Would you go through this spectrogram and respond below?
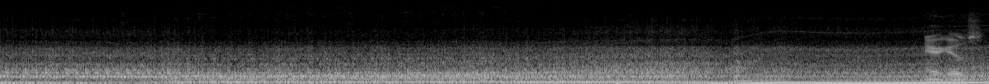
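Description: A heavy truck engine in American Truck Simulator drones steadily, then drops pitch as it downshifts near the end, with a voice talking over the engine.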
